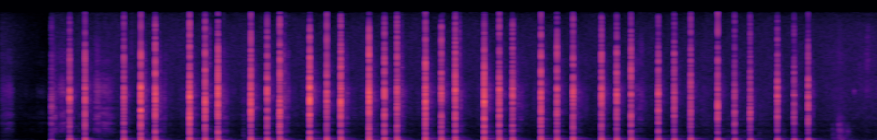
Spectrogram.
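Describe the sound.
Two hands knock on the floor rapidly, alternating left and right in a rolling pattern of sharp taps grouped in threes, imitating a horse's gallop. Steady for several seconds with no talking.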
